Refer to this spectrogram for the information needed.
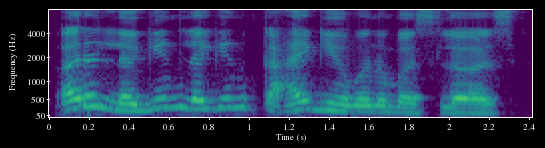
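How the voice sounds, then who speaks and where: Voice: mid-range voice, big pitch swings, slow pace, mellow. A reader voicing a teasing, evasive young village woman with a Malvani accent in an audiobook. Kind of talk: audiobook dialogue reading.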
